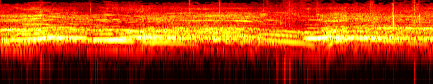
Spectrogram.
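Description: A small crowd of people shouting and cheering together in long, overlapping yells, easing briefly about three seconds in and then rising again.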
